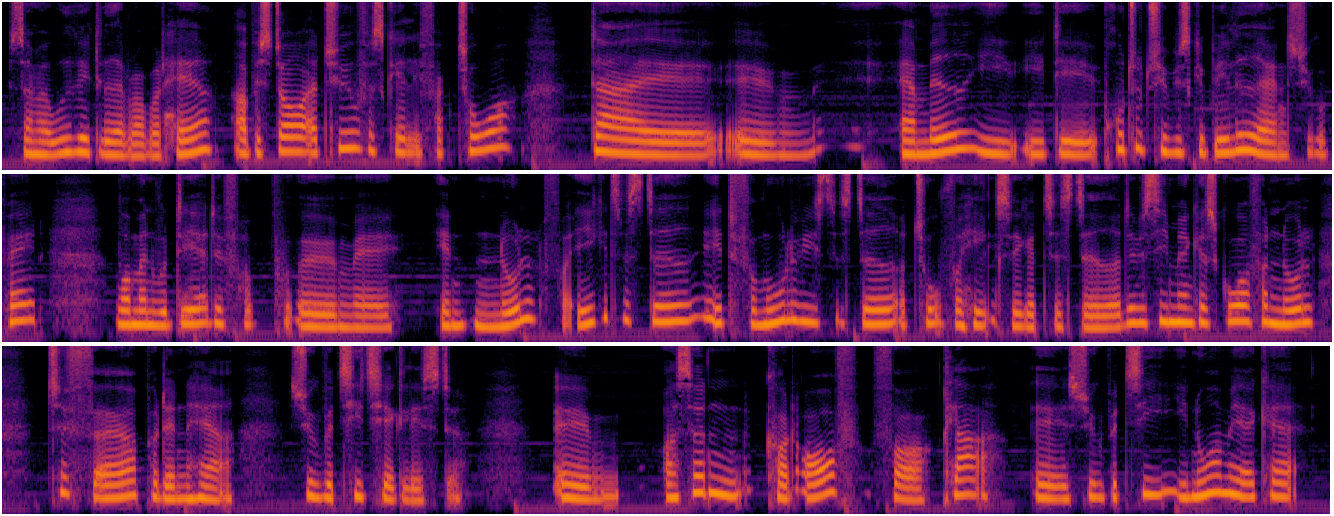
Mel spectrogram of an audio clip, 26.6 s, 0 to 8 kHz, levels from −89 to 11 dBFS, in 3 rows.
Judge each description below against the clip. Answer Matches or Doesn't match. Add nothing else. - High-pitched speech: Matches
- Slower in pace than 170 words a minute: Doesn't match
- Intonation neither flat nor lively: Matches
